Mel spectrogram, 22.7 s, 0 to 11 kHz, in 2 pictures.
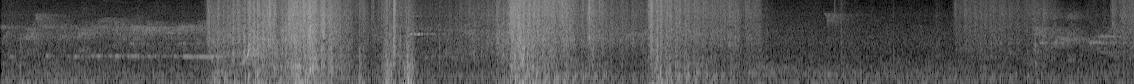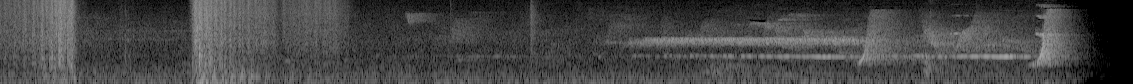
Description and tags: Riflebird Flapping 4
Riflebirds eat grapes placed on the table on which the microphones were sitting. Fly in and fly out. Audio Technica AT3032 stereo microphone pair - Sound Devices MixPre - Edirol R09HR digital recorder.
